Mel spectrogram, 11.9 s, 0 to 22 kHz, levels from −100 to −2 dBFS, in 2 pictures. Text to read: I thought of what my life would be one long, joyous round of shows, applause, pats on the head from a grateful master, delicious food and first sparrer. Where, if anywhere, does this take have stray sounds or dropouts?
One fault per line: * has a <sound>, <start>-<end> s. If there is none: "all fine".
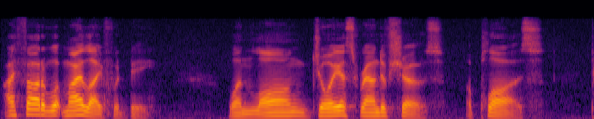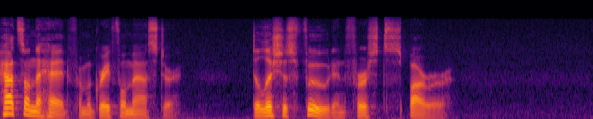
all fine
